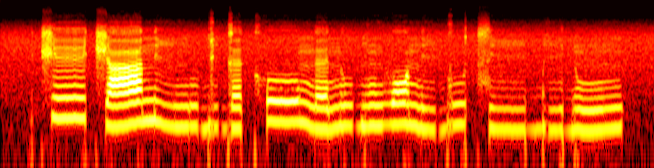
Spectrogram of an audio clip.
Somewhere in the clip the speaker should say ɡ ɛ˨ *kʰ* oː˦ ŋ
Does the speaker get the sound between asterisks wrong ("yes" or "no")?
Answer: no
